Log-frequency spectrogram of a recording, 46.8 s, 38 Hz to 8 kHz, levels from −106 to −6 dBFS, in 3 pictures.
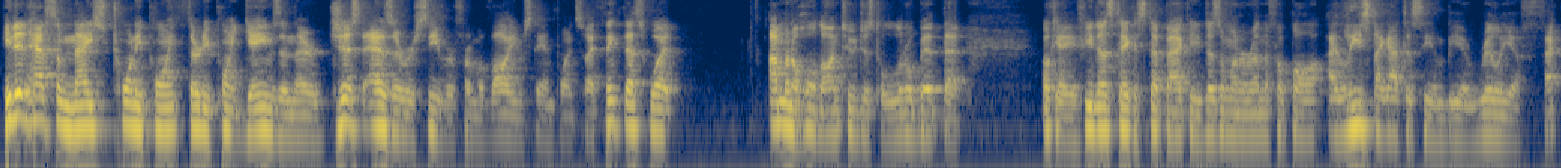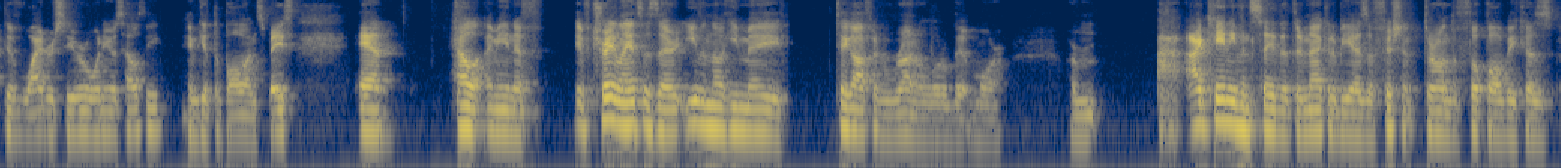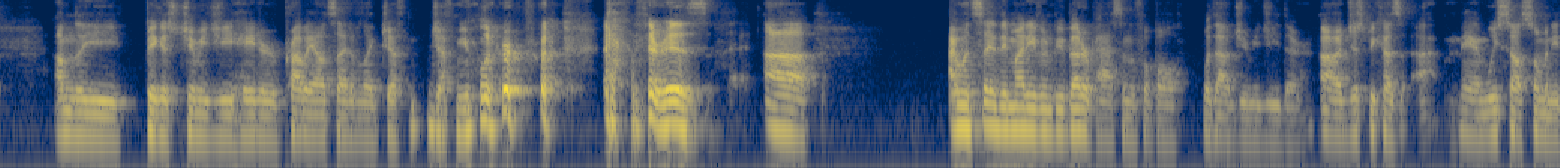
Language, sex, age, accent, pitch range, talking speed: English, male, 20-39, American, 110-140 Hz, 195 wpm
